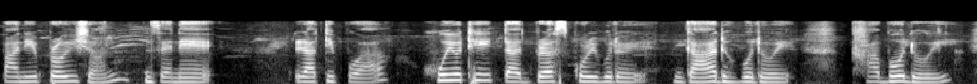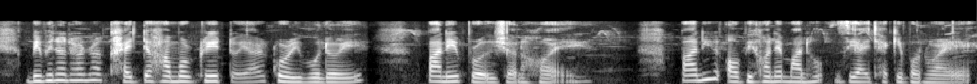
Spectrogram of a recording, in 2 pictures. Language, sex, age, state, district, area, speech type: Assamese, female, 18-30, Assam, Charaideo, urban, spontaneous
